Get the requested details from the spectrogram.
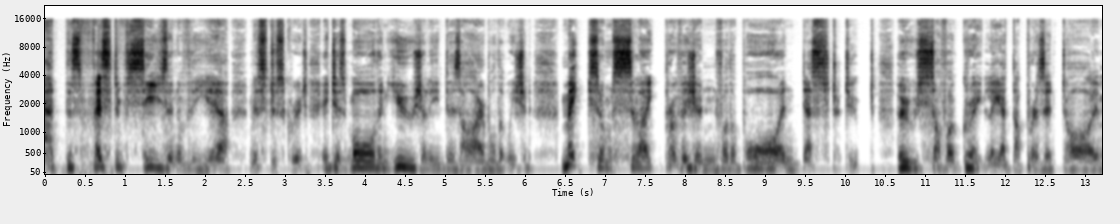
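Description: A man does a raspy, put-on character voice at a moderate pace, his loudness swinging widely in a dry, close sound with no echo. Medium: audio drama. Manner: formal, polite.

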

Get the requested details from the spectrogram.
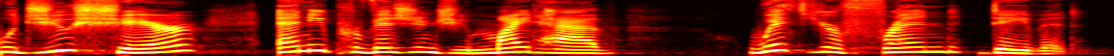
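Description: A woman with an American accent speaks in a high voice with very wide pitch swings and an animated tone. The recording is very clean, with a silent background. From New Jersey. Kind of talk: sermon.

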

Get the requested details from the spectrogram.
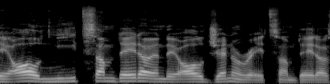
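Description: A man with a German accent at a moderate pace, medium pitch and fairly even intonation, on a very clean recording with a silent background. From Germany. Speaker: healthcare IT executive. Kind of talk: interview.

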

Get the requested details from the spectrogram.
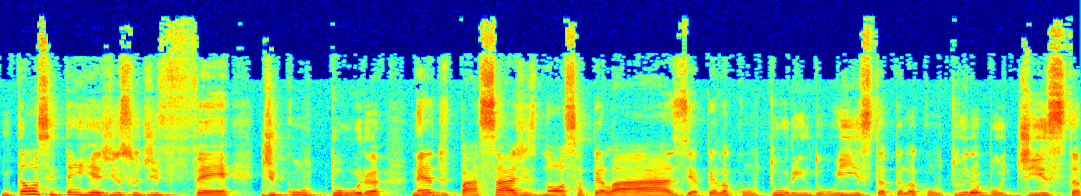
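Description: With a Minas Gerais accent, a woman speaks at a fairly high pitch with hardly any pauses, on a very clean recording with a silent background. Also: fairly even intonation, fairly slow pace. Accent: Minas Gerais (mineiro) accent, still present. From Minas Gerais, Brazil (Itaúna). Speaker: travel journalist. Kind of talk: radio interview.

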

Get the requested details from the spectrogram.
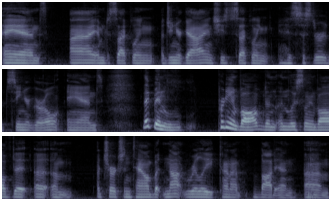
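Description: A man with an American accent, flat monotone intonation and a moderate pace, on a very clean recording with a silent background. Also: medium pitch for a man. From Virginia (Blacksburg), early childhood in southeast Arkansas. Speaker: youth ministry leader. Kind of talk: casual chat. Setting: studio.

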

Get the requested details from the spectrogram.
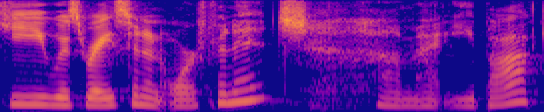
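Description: This woman has an ordinary speaking voice with an American accent. Her pitch varies an ordinary amount. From US Pacific Northwest, Western Washington. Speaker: missionary. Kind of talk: interview.

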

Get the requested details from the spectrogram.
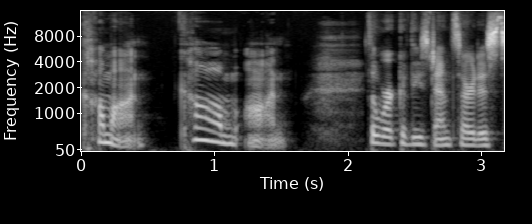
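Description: An ordinary speaking voice moves at a fairly quick pace with lively intonation. The recording is very clean with a silent background and a dry, close sound with no echo. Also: woman. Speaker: podcast host and dance magazine editor. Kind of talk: podcast chat and interview.

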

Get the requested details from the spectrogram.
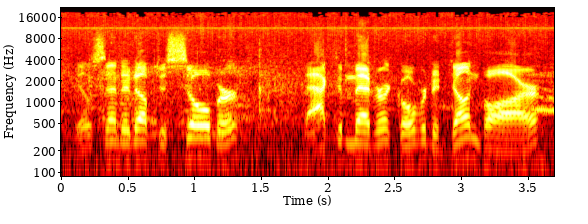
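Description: The speaker sounds animated and energetic, with noticeable background noise behind the voice. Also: man. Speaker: radio play-by-play announcer. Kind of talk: live commentary. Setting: radio broadcast from arena. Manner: rapid-fire, fluent play-by-play; animated, steady, energetic.

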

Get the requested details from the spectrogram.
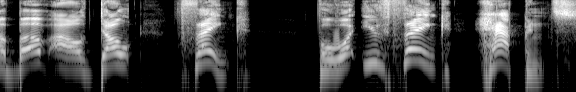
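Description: In a very clean recording with a silent background, a man does a put-on character voice that is high-pitched, bright and sharp, with big pitch swings and a slow pace.

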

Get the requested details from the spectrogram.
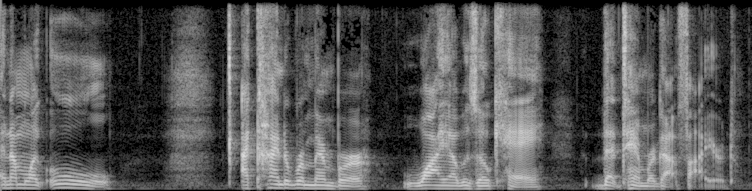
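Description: A man's medium-pitched voice in an American accent, fairly slow, with long, frequent pauses. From New York. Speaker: podcast host. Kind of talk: casual solo podcast chat. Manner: chatty, upbeat.

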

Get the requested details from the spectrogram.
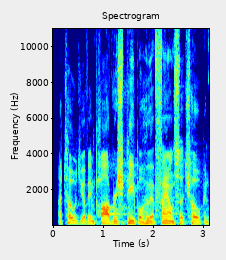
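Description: Monotone and flat in intonation, a man with a medium-pitched voice speaks at a fairly quick pace. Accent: Mississippi. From Mississippi, US South. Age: 70s. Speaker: author and speaker, former businessman. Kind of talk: sermon-like talk to a live audience. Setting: stage with audience.

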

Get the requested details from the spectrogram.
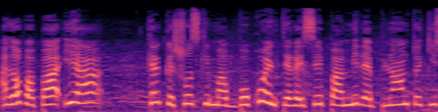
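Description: Lively intonation from a high-pitched woman, with noticeable background noise. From Cameroon. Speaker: migrant, community participant. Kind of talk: radio panel discussion.

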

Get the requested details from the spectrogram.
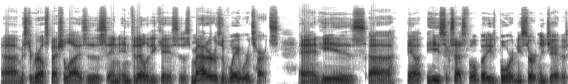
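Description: A man speaks in a normal speaking voice, fairly low in pitch, at a fairly quick pace with fairly even intonation. The recording is very clean, with a silent background. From Canada, Newfoundland. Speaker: novelist. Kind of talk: casual interview; book description.

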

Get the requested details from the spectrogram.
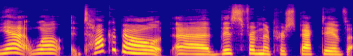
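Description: A woman with a plain, everyday voice speaks at a fairly slow pace with ordinary pitch variation, the very clean recording sounding dry and close with no echo over a silent background. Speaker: podcast host. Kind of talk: casual interview.

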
